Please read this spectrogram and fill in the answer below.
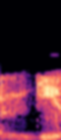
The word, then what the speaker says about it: ghee: I've noticed in a lot of recipes and things I've looked at, is it called ghee? Is that how you pronounce it? A form of butter. What's the difference between regular salted or unsalted butter and ghee? – Well, ghee is clarified butter.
